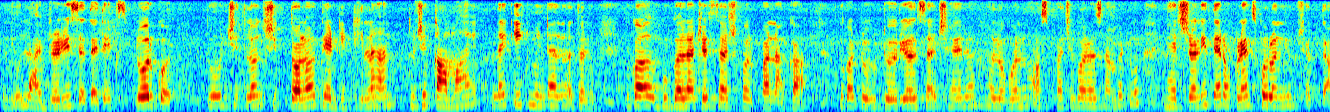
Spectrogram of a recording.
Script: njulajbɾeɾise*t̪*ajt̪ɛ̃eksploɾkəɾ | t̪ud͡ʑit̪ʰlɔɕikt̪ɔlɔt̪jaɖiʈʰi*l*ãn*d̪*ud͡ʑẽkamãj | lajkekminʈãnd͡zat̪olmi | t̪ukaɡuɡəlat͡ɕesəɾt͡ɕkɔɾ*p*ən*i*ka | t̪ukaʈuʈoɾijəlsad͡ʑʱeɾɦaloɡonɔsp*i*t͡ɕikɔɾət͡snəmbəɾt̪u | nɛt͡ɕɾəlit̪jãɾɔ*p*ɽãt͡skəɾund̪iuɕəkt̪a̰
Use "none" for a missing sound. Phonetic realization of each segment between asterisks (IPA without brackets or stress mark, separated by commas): t̪, l, t̪, p, a, a, k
